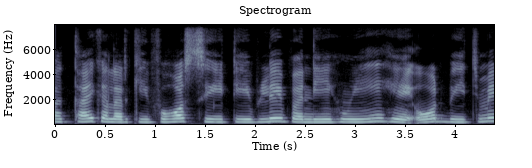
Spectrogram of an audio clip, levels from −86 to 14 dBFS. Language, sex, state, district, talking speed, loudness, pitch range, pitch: Hindi, female, Bihar, Katihar, 165 wpm, -18 LUFS, 220-250 Hz, 225 Hz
